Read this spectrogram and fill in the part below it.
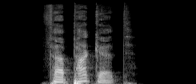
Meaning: second-person plural subjunctive I of verpacken
- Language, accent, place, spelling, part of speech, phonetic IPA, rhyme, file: German, Germany, Berlin, verpacket, verb, [fɛɐ̯ˈpakət], -akət, De-verpacket.ogg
